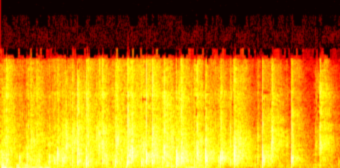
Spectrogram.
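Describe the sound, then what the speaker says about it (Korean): An audience at an outdoor Wednesday anti-THAAD rally in Soseong-ri claps in a short, scattered burst of fairly faint, irregular hand claps. "우리 수고해주신 박선 선생님께 다시 한번 큰 박수 부탁드립니다"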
